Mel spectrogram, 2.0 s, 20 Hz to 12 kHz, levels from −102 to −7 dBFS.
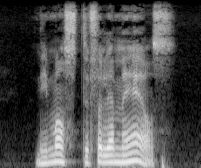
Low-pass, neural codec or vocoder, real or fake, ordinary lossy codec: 10.8 kHz; none; real; Opus, 64 kbps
